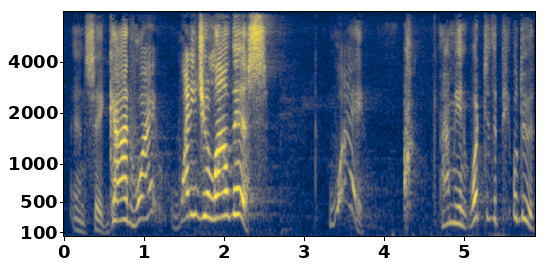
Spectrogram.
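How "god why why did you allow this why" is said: high-pitched protesting plea; mad at God. Acted. Believers questioning God in disappointment, high-pitched protest. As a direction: demand an answer, voice pitched well up. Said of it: "Do we get mad?".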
